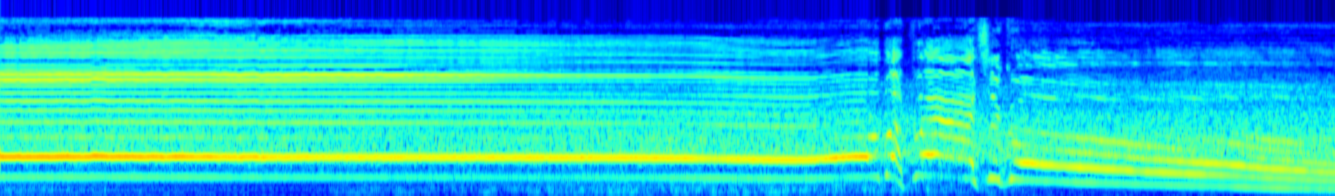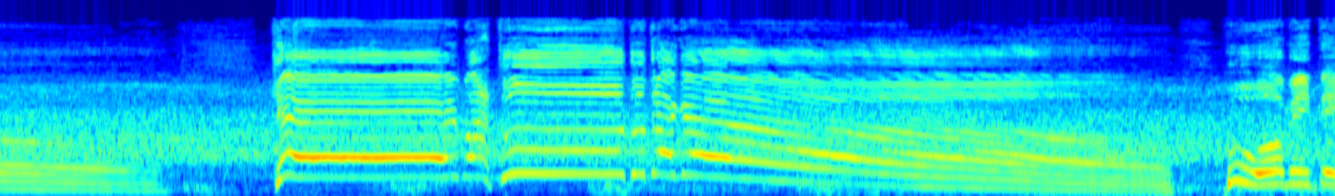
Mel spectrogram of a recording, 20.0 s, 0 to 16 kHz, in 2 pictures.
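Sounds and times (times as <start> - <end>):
commentator shouting goal cry: 4.4 - 10.4, 12.0 - 20.0.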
